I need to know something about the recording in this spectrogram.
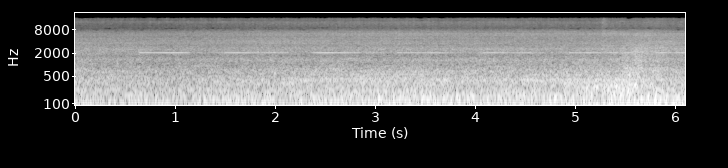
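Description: Steady low rumbling background noise with no speech, with a faint high tone that breaks on and off, and a short louder burst of noise near the end.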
